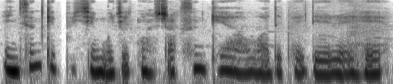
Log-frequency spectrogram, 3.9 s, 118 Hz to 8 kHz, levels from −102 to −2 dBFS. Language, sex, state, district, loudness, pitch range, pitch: Hindi, female, Arunachal Pradesh, Papum Pare, -18 LUFS, 205-235 Hz, 215 Hz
